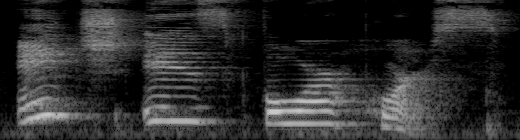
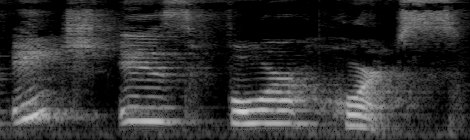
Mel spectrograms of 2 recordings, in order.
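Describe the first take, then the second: First: Slow read-along pace; slow choral reading. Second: Slow, even model sentence; slow modeled reading. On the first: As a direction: read along slowly together. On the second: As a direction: read it slowly for kids to follow. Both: Shown as a demonstration. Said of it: "Read it with me".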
